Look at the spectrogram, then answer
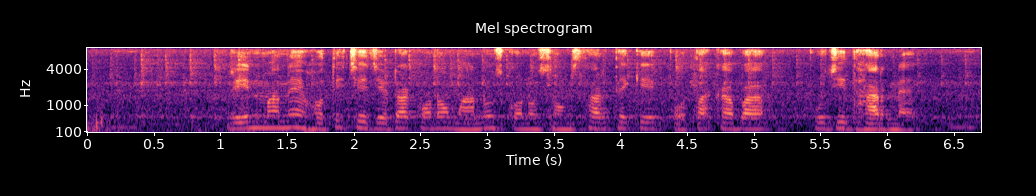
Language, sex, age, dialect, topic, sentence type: Bengali, male, 18-24, Western, banking, statement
